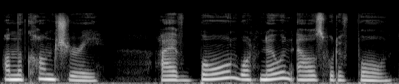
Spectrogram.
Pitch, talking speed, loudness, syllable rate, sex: 215 Hz, 195 wpm, -15 LUFS, 5.7 syllables/s, female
